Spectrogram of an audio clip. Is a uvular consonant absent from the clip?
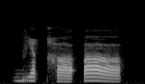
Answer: no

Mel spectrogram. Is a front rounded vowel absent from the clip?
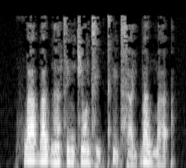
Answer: yes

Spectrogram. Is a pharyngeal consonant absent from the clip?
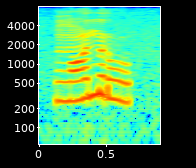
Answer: yes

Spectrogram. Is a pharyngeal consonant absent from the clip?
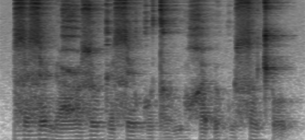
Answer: no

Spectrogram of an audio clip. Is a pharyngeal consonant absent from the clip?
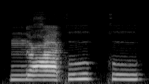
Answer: no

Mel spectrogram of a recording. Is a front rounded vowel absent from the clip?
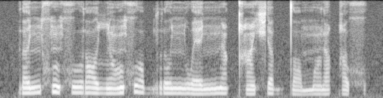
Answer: no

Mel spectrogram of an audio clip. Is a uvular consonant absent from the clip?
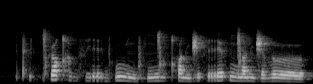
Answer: no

